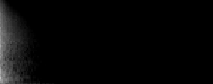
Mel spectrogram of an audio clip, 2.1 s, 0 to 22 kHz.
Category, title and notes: Soundscapes > Other
I&R Albi Bedroom at wardrobe without blanket castle
I recently recorded some IR's of a recording setup in my reverbery bedroom. To minimise the reverb, I did a sort of blanket fort around the microphone. I think here it's minimised being close to the floor/carpet and having more furniture on either side than a typical head position. Tascam FR-AV2 Rode NT5 with omni capsule. Balloon pop at 20-30cm ish, mic at 170cm ish. Room dimensions : 4m90 X 3m X 2m70
Balloon, Bedroom, convolution, convolution-reverb, FR-AV2, home, impulse, Impulse-and-response, IR, NT45-O, NT5-o, NT5o, pop, resonating, response, reverb, Rode, Tascam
